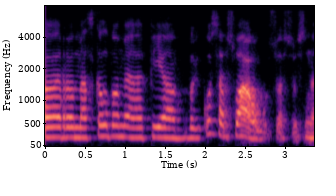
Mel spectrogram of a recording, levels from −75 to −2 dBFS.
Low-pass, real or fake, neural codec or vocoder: 7.2 kHz; fake; codec, 24 kHz, 6 kbps, HILCodec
